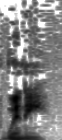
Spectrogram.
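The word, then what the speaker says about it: Winne: I know of four others: Alice Hertz, Roger Allen Laporte, Florence Beaumont, and George, it's spelled W-I-N-N-E, I think that's pronounced Winnie, all of them who self-immolated in protest of the Vietnam War.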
